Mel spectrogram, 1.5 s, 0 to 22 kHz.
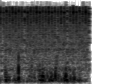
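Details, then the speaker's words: Mazda 6 2.0 petrol after throttle body cleaning and refit, just restarted: brief low, even idle with soft regular pulses, no knocking or hunting; ticking over better than expected, previously rough idle and stalling. "Well, it started okay. It's actually ticking over better than I thought."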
